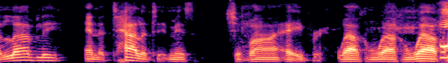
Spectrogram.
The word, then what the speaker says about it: Siobhan: It's pronounced Siobhan.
